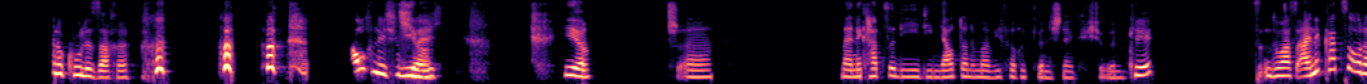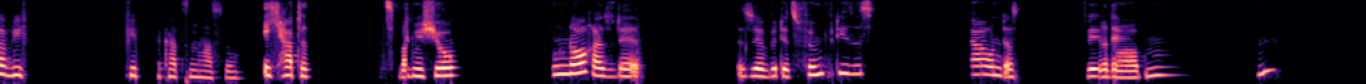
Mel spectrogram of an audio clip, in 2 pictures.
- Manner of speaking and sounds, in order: giggle; distorted speech; unintelligible speech; tapping; unintelligible speech; unintelligible speech
- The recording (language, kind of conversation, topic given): German, unstructured, Magst du Tiere, und wenn ja, warum?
